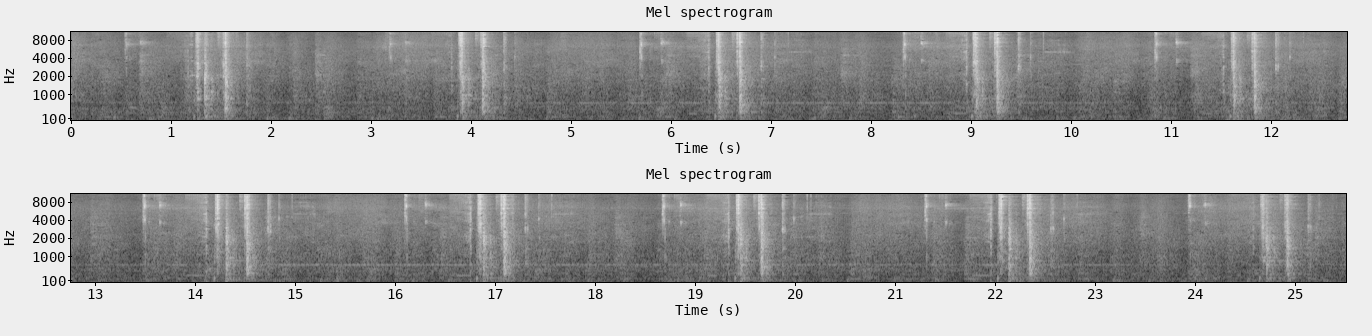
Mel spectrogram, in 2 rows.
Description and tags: Punch Press, 20 Ton, Clip1
Kenco 20 ton punch press, punching .13” x .024” steel coil, 2 Ø.062” holes and cut to 3’ L. Recorded at a manufacturing factory in stereo with an Edirol R44 recorder and Rode NT4 microphone.
factory, machine, metal, press, punch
